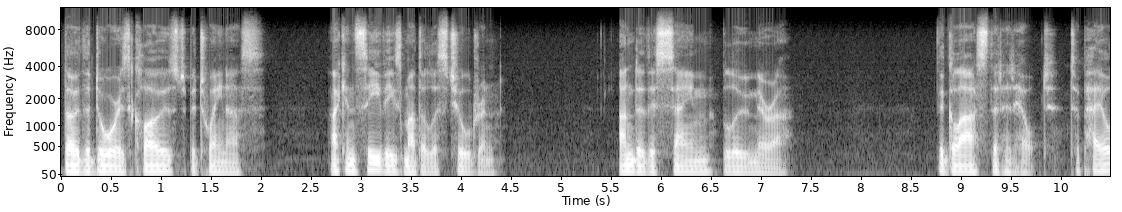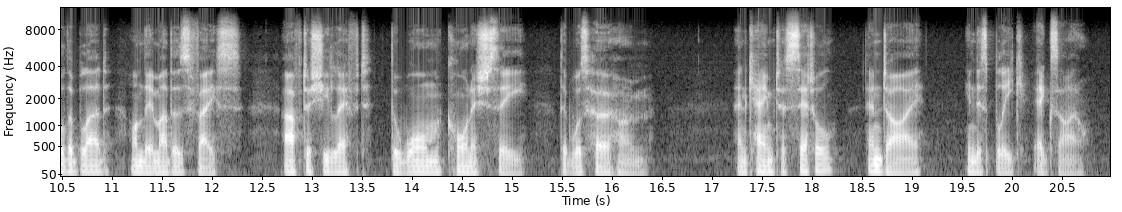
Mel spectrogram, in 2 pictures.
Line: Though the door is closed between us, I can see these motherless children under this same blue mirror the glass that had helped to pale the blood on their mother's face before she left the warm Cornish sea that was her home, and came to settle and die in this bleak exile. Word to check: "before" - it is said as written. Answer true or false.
false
